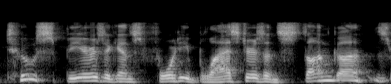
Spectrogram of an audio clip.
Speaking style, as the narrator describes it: Rossiter laughed

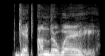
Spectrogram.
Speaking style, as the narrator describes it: roared the intruder

